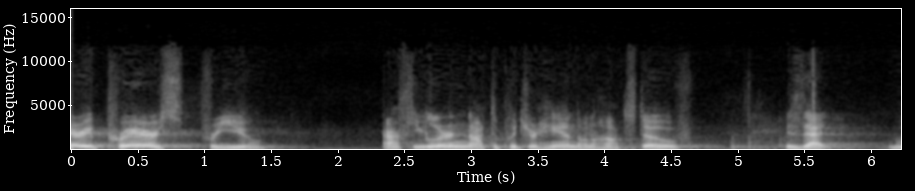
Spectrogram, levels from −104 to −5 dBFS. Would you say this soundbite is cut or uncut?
uncut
